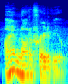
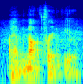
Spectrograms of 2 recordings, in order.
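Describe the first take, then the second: First: It is said with little intensity. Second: It is said with strong intensity.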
